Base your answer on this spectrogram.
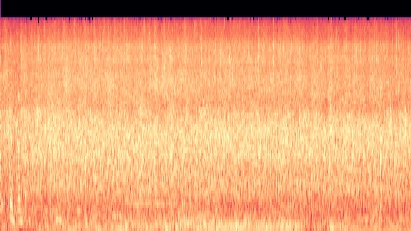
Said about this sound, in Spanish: Y aquí en este escenario estamos Jorge Bustos y dos invitados de categoría, don Francisco Rodríguez, presidente de la Diputación de Granada, y la alcaldesa de la ciudad, Marifran Carazo, para los que pido un aplauso enloquecido.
